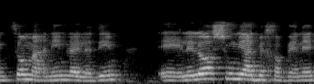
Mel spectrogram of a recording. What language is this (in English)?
Hebrew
